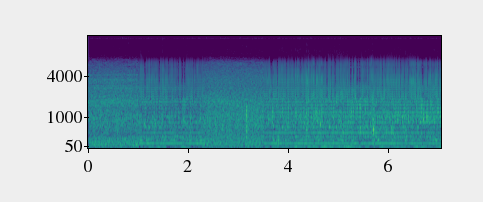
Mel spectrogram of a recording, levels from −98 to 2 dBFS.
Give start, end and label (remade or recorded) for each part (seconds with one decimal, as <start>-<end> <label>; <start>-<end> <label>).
0.0-1.0 recorded; 1.0-2.3 remade; 2.3-3.5 recorded; 3.5-7.1 remade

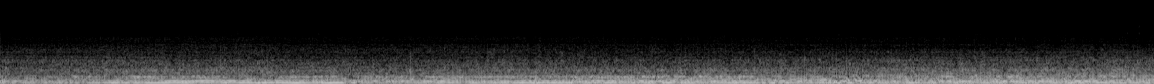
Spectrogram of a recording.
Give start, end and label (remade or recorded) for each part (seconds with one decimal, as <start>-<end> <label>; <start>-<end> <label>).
0.0-11.5 remade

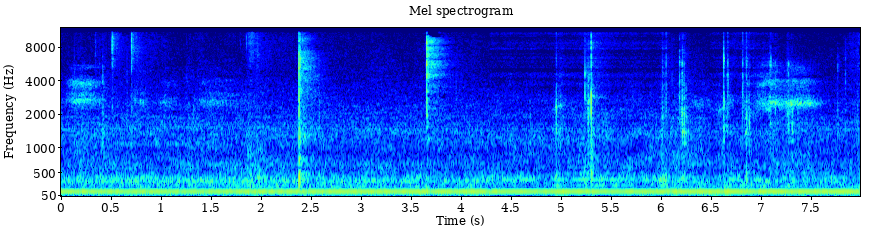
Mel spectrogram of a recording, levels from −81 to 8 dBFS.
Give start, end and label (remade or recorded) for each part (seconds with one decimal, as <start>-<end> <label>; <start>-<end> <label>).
0.0-4.3 recorded; 4.3-6.1 remade; 6.1-6.5 recorded; 6.5-7.1 remade; 7.1-8.0 recorded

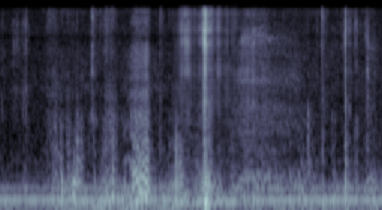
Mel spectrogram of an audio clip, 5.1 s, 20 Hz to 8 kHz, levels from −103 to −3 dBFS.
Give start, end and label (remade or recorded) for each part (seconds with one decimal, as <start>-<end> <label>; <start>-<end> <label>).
0.0-2.3 recorded; 2.3-3.4 remade; 3.4-5.1 recorded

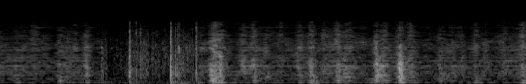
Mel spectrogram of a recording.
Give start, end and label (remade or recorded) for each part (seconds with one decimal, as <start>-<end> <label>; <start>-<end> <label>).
0.0-1.0 remade; 1.0-2.0 recorded; 2.0-5.3 remade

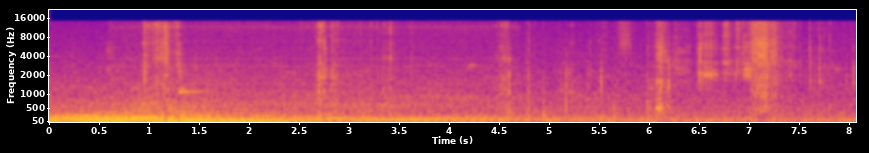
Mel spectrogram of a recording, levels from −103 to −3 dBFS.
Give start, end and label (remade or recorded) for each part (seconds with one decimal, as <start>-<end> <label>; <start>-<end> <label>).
0.0-0.6 recorded; 0.6-4.7 remade; 4.7-8.1 recorded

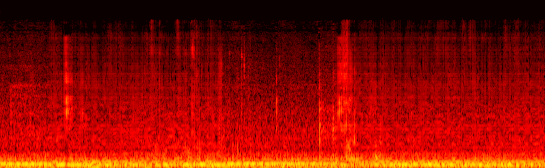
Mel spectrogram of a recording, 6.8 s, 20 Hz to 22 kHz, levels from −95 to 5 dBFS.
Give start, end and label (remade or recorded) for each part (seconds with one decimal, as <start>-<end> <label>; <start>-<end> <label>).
0.0-0.6 recorded; 0.6-2.8 remade; 2.8-4.2 recorded; 4.2-6.8 remade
